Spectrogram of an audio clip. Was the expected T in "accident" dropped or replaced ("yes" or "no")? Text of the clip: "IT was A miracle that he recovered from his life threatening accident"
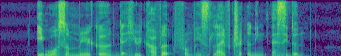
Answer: yes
